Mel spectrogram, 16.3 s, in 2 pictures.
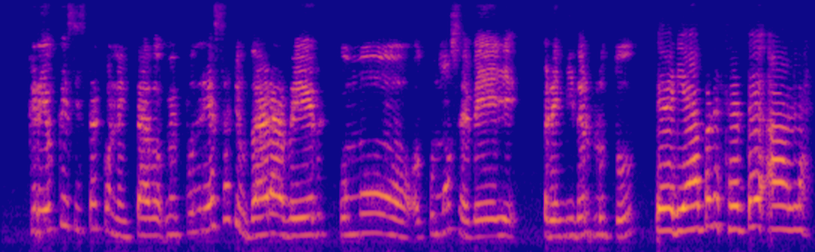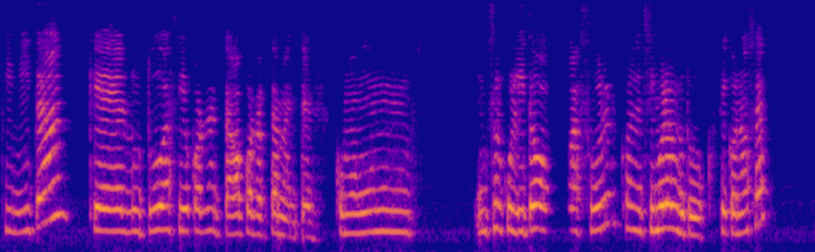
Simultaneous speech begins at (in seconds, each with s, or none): none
